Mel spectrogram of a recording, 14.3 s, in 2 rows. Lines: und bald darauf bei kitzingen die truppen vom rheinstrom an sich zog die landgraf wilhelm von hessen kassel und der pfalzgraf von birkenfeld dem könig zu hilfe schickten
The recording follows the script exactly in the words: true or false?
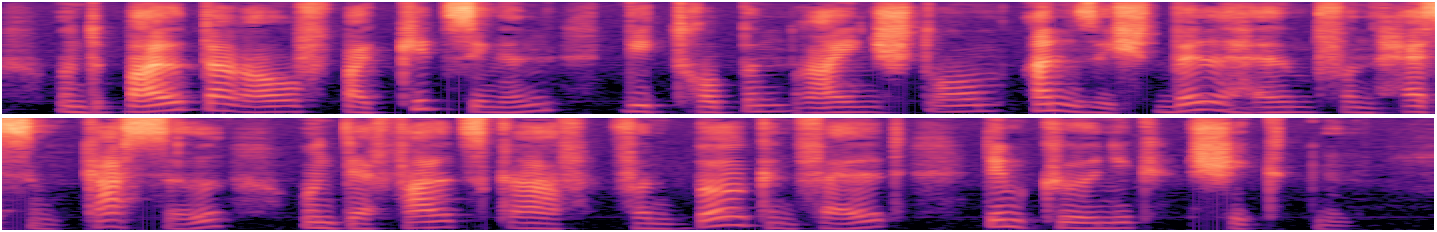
false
